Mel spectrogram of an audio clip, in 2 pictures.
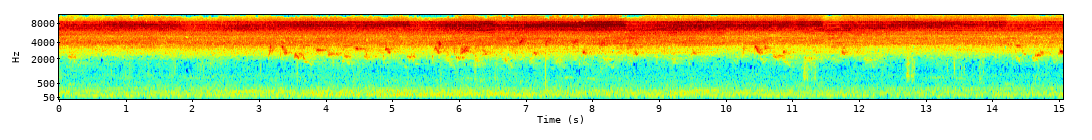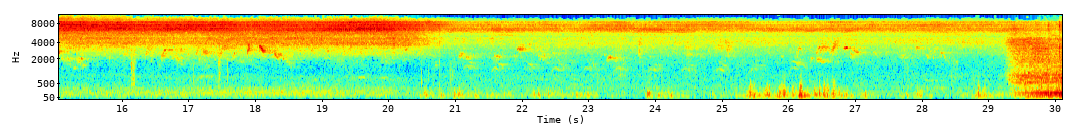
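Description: Outdoor ambience of a steady, high insect drone with scattered short bird chirps. The drone drops away about two-thirds of the way through, leaving quieter chirps and a few low thumps. Loud parade sound cuts in just before the end.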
